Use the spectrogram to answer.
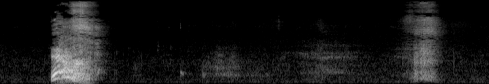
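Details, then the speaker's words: Adult man with doctor-diagnosed allergies to dust, pollen and trees, sneezing 5-50 times daily since 2011: two sharp, explosive sneezes a few seconds apart with quiet breathing between; sneezing. "That's your daily sneeze. There's another. Whew."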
